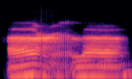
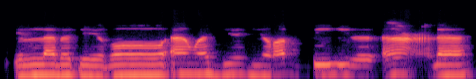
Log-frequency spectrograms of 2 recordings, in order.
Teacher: kita baca dulu huruf hamzahnya, kemudian baru kita masukkan huruf ainnya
